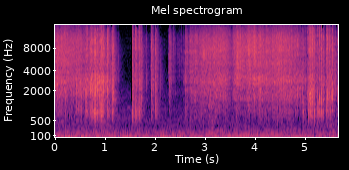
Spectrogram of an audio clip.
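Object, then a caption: Small glass seed beads in a plastic storage box. Fingertips rake and stir through small purple, blue and clear glass seed beads loose in an open, small clear plastic storage box. The result is a dense, crunchy rattling with a bright, hissy texture, broken by a couple of brief pauses before the stirring resumes.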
